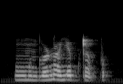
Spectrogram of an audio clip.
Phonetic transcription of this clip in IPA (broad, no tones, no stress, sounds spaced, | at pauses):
ŋ͡m õ d̪ o ɳ ə̃ j e b ʈ ə̃ p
